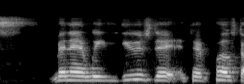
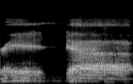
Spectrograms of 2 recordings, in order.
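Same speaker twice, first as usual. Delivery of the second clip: creepy, rough-edged, low, creaky voice; 4 semitones lower, 7 dB quieter than usual. Retelling what a presence in the car said: imitating a creepy voice. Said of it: "in a really creepy voice".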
